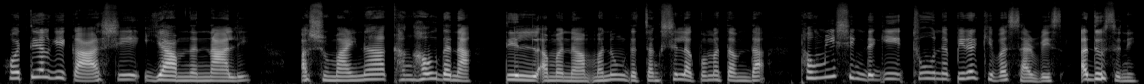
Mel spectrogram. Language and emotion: Manipuri, happy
